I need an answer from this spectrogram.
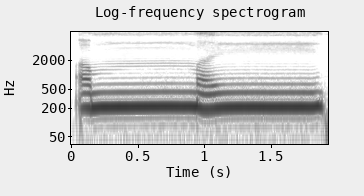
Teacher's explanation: मीम पे भी गुन्ना और नून पे भी गुन्ना, इन दोनों को नाक में बात लेके जाएंगे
